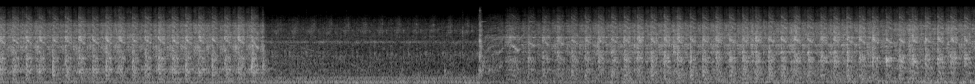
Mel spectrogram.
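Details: Mitsubishi Shogun V6: starter spins the engine at an even, quick rhythm of about four beats a second, pauses, then cranks again but never catches; cranks with no start.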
